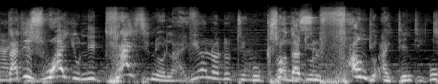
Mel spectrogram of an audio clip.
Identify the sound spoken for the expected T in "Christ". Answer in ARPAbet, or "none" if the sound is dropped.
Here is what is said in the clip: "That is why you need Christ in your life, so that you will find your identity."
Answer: none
